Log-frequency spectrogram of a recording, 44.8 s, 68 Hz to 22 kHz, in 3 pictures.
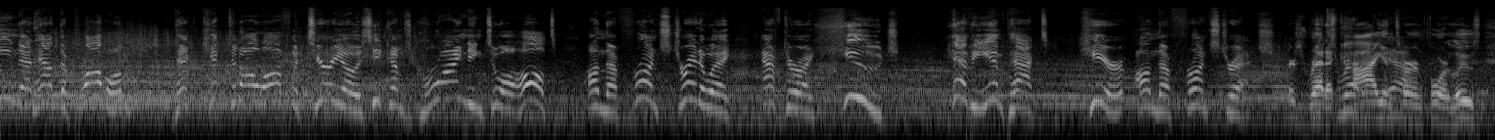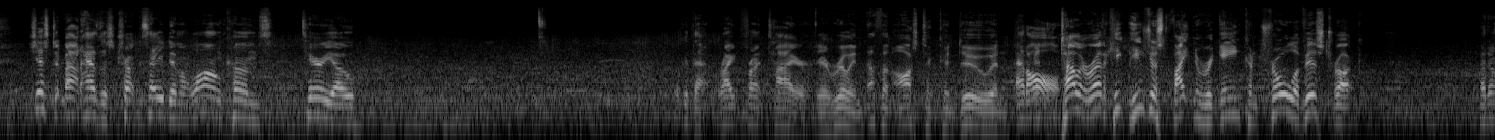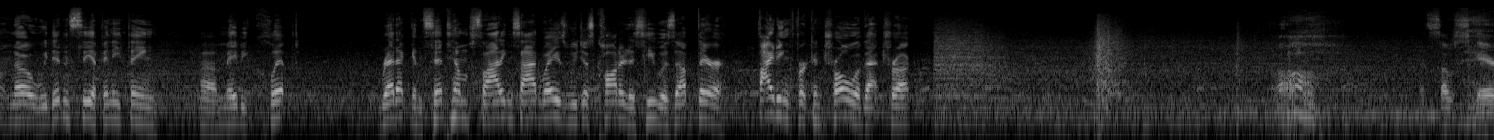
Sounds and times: Speech: 0.0s - 18.5s, 21.7s - 28.5s, 29.8s - 32.9s, 33.7s - 39.0s, 44.1s - 44.8s
Vehicle: 0.0s - 44.8s.

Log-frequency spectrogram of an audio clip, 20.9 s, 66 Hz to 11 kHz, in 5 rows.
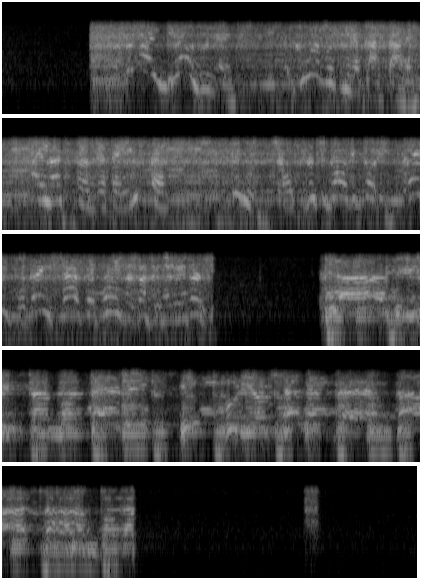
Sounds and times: Music: 0.9s - 1.3s, 2.0s - 9.7s, 11.6s - 18.1s
Radio: 0.9s - 10.5s, 19.8s - 20.0s
Speech: 1.2s - 10.5s.

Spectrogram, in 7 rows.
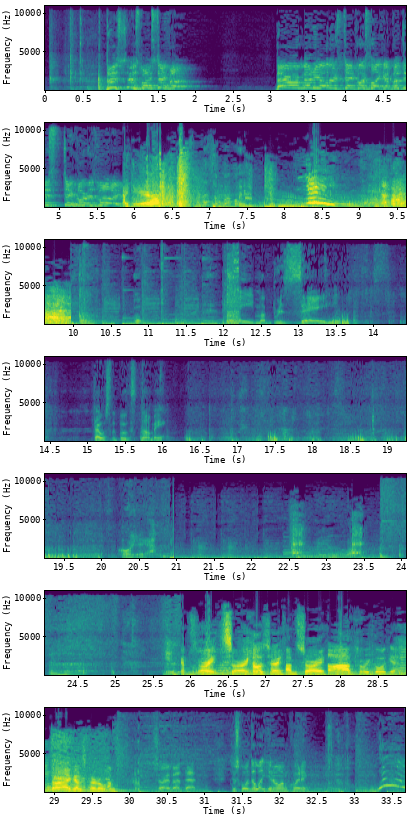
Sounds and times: Speech: 3.1s - 6.4s, 12.2s - 13.6s, 25.8s - 32.4s
Music: 10.0s - 12.2s, 21.0s - 23.8s, 25.9s - 33.6s.

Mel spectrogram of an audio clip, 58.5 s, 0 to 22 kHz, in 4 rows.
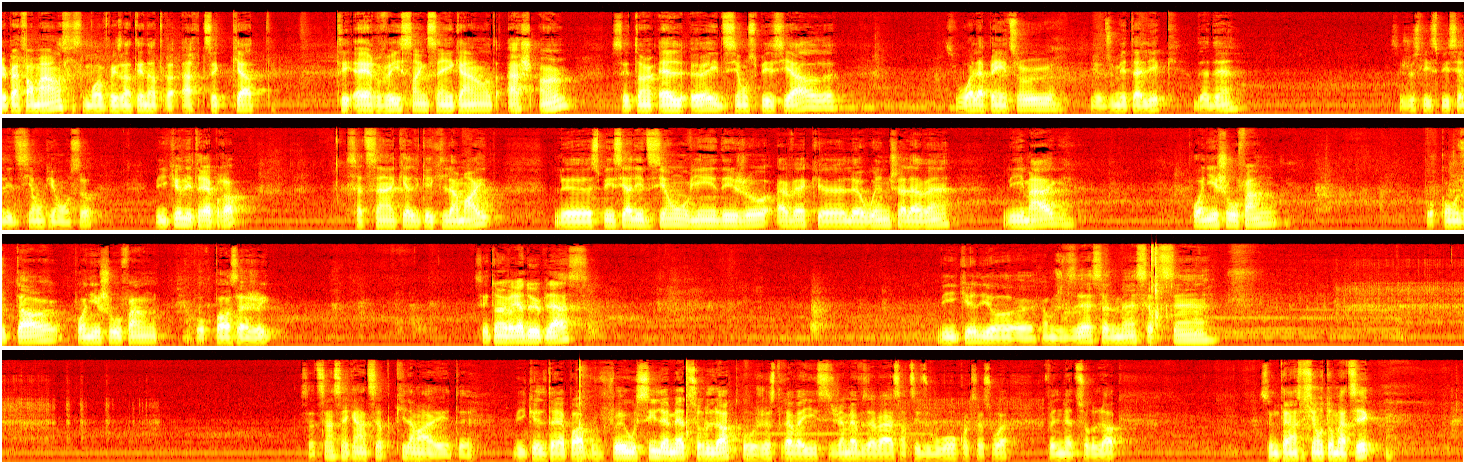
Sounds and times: Speech: 0.0s - 2.7s, 3.4s - 8.4s, 9.4s - 12.4s, 13.9s - 15.6s, 16.2s - 17.2s, 18.0s - 19.6s, 20.2s - 25.4s, 26.5s - 27.4s, 28.9s - 32.0s, 34.0s - 35.2s, 38.6s - 41.4s, 46.8s - 55.1s, 56.4s - 57.8s.

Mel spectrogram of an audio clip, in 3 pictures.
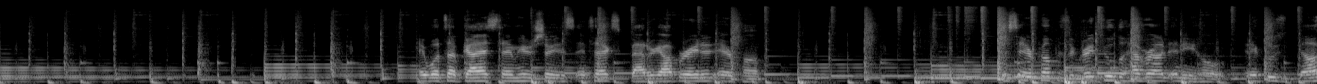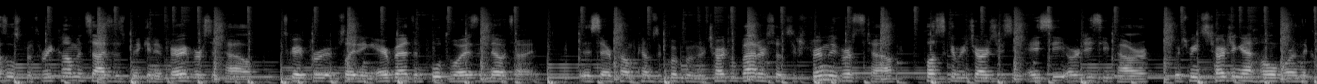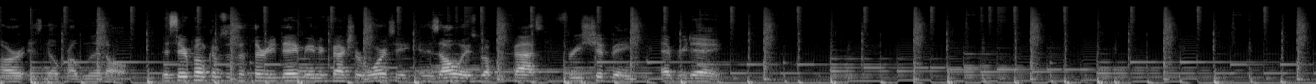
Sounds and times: Music: 0.0s - 39.5s
Speech: 4.2s - 7.7s, 10.0s - 33.6s.

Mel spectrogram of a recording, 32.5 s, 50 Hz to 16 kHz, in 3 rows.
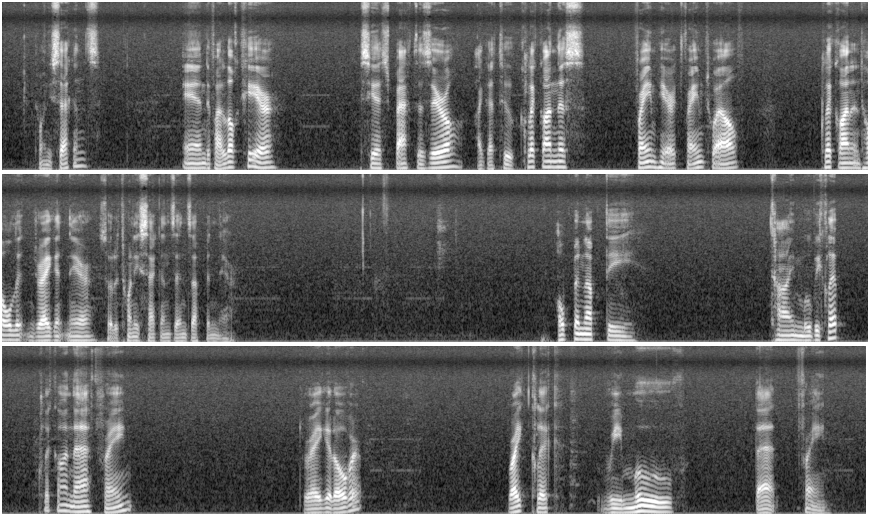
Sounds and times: Inside, small room: 0.0s - 32.4s
Speech: 0.4s - 1.3s, 2.2s - 3.5s, 4.5s - 7.3s, 7.9s - 9.3s, 10.2s - 13.8s, 17.7s - 18.9s, 20.4s - 21.4s, 22.1s - 23.4s, 25.4s - 26.2s, 28.0s - 30.2s, 31.0s - 32.1s.

